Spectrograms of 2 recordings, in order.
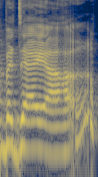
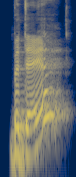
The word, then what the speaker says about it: Bidèa: We have singer-songwriter Bidèa. Is that how you say it now? Yeah, Bidèa. Okay, great. Because every time I see it, I think bidet, and I know it's wrong.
